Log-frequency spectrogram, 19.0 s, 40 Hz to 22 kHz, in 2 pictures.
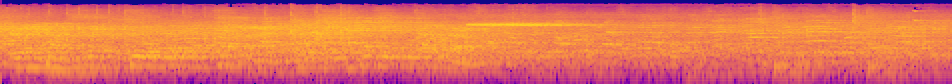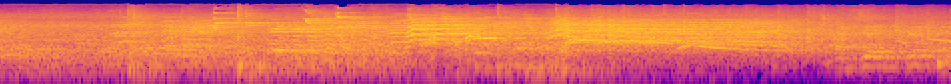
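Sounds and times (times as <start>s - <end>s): voices in a gymnasium: 0.0s - 19.0s.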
